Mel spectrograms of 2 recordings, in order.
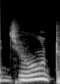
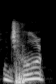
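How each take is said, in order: First: झूठ with aspirated final "th"; correct aspiration. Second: झूठ drawn out with a hard "T"; wrong final sound. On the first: Teacher saying what it should be, correct aspiration. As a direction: say झूठ as "jhooth". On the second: Teacher reading what is wrongly written, wrong final sound. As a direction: say झूठ as "jhoot", no final aspiration. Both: Shown as a demonstration. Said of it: "झूठ होना चाहिए".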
